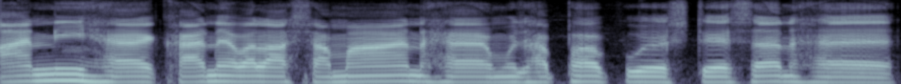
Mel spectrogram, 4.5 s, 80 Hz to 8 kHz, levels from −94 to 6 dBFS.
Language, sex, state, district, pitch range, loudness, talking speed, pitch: Hindi, male, Bihar, Muzaffarpur, 135-150 Hz, -21 LUFS, 120 wpm, 140 Hz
